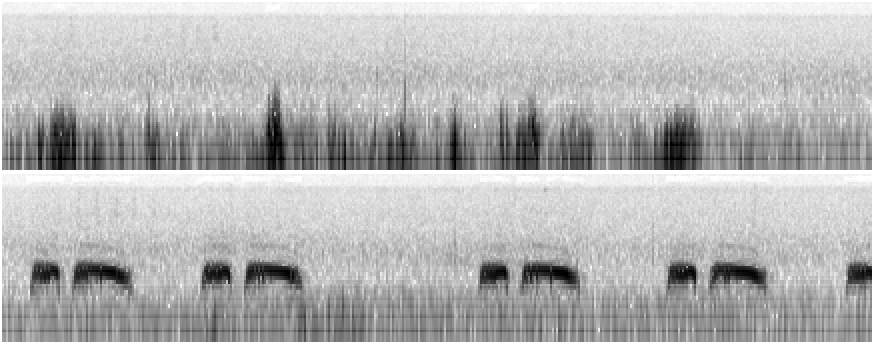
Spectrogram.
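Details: Spotted dove used to lure wild birds; low thumps and knocking fill the opening, then clear paired coos follow, a short note and a longer falling one, repeated every second or two.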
